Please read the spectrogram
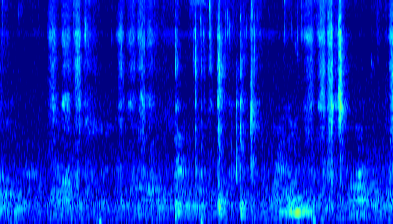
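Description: Near silence, with faint scraping and a few light clicks of a kitchen knife cutting deep scores into raw chicken pieces.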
